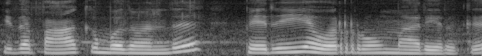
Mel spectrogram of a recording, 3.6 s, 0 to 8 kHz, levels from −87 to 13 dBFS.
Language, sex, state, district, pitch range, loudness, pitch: Tamil, female, Tamil Nadu, Kanyakumari, 185-215 Hz, -15 LUFS, 195 Hz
